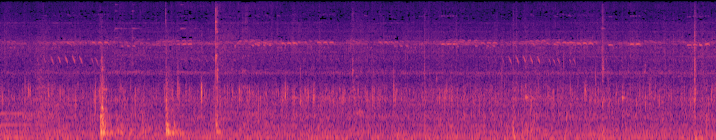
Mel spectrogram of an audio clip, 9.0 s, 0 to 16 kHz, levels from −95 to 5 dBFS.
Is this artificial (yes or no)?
no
